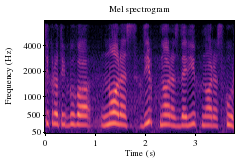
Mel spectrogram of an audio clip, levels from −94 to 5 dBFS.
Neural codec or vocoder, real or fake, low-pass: codec, 16 kHz in and 24 kHz out, 0.9 kbps, LongCat-Audio-Codec, four codebook decoder; fake; 7.2 kHz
